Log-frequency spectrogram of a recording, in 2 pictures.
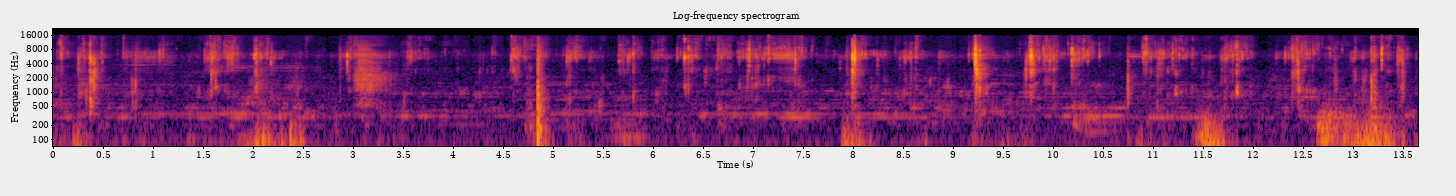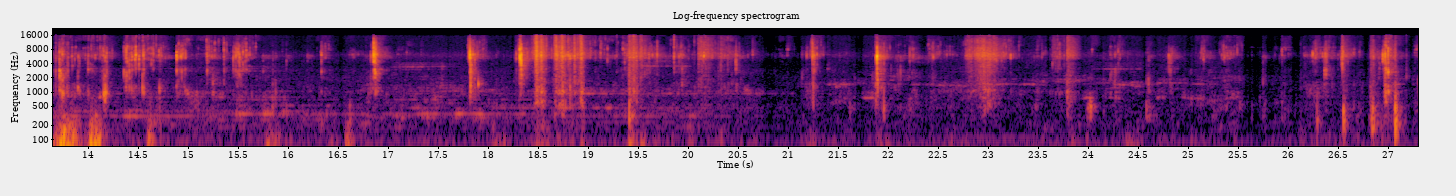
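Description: A person chews soft food wetly and close up.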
